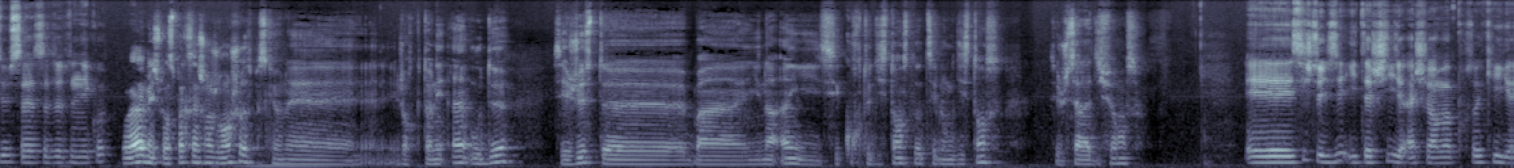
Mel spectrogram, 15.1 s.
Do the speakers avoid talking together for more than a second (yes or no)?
yes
